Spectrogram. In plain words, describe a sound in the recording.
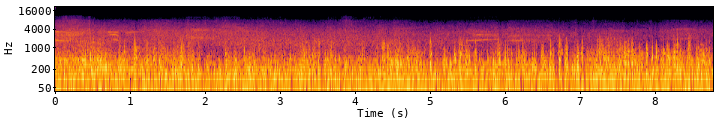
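Strong wind buffets and roars against the microphone.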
